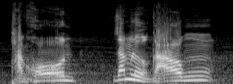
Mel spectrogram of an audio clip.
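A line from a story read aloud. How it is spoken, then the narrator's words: Angry roar. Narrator (Vietnamese): Thành Dương gầm lên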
